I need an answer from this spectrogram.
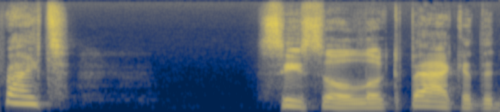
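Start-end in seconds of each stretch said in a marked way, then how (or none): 0.0-0.3 dim sidekick pitched way up; high-voiced sidekick. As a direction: answer in a high, unsure character voice. Cecil obeys.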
